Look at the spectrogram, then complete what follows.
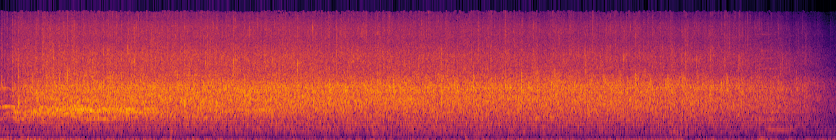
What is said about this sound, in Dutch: Welkom haar met een applaus. We zijn blij en trots dat ze hier staat. Uw dichter des vaderlands, Lieke Marsman.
